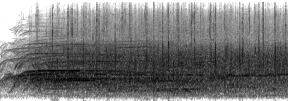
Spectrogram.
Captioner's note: audience cheering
